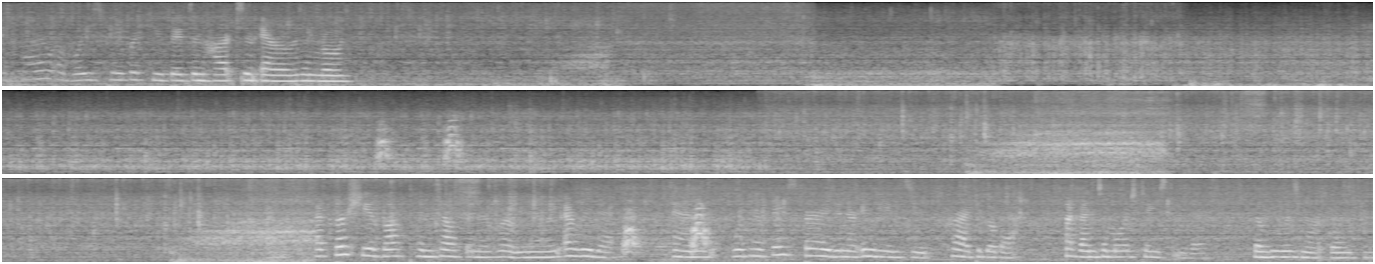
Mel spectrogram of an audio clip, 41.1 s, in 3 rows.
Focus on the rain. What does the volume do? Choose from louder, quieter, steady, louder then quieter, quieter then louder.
louder.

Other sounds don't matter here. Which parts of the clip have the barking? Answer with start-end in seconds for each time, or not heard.
17.4-19.1, 33.6-35.2.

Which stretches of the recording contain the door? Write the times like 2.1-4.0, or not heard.
5.3-6.2, 23.4-25.4, 29.1-30.6.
